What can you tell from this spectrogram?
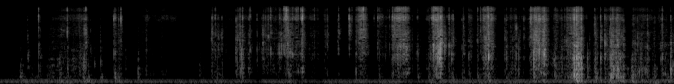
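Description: Topps Turbo Attax F1 trading cards being handled and sorted: a run of quick, irregular rustles, flicks and crinkles of card stock. They get busier and louder from about two seconds in.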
